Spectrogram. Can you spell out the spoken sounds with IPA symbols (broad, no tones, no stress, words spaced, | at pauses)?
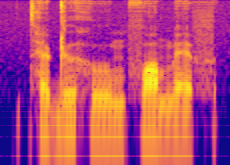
t̪ʰɛɖɯhuːm fɒmɛf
